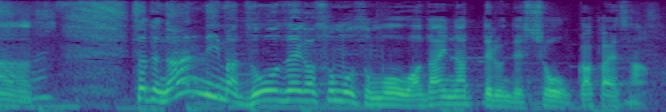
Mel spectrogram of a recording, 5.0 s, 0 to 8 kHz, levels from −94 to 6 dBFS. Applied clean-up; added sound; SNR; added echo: none; none; none; none.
